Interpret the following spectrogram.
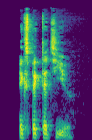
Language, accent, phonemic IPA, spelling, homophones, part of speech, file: French, France, /ɛk.spɛk.ta.tiv/, expectative, expectatives, adjective, LL-Q150 (fra)-expectative.wav
- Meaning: feminine singular of expectatif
